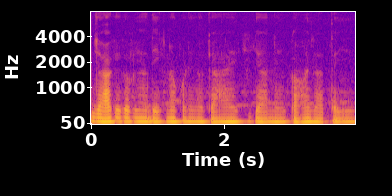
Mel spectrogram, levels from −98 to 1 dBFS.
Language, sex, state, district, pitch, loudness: Hindi, male, Chhattisgarh, Sukma, 95 Hz, -18 LUFS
